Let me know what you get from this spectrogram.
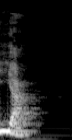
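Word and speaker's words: Yah: Quando se separa o Yud Re do Vav Re, aí se pronuncia Iá.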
